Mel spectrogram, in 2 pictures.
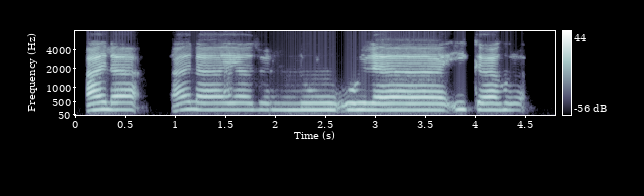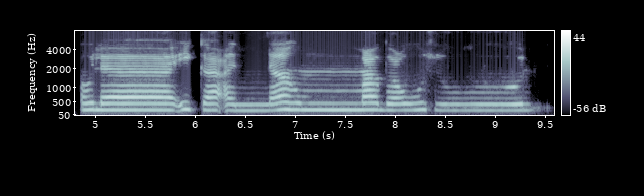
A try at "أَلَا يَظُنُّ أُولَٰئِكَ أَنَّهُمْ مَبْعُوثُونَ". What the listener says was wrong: अला यظुन्नु, नून पे गुन्ना दो हरकत का पूरा करें। नू लंबा नहीं करें, नू लंबा नहीं करें।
